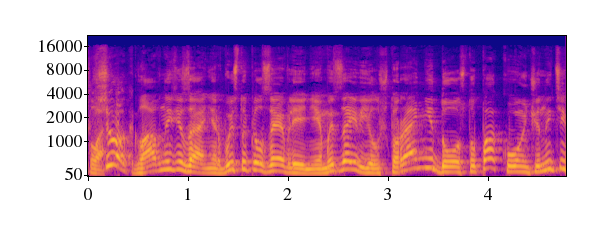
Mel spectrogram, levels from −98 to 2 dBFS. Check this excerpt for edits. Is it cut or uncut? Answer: uncut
